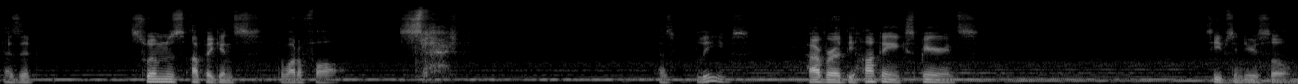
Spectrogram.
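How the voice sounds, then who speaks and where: A man acting as game master, telling the scene in slow, hushed, theatrical narration and calling for dice rolls. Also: fairly low pitch, steady tone, music in the background. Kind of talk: dramatic narration of a tabletop game.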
